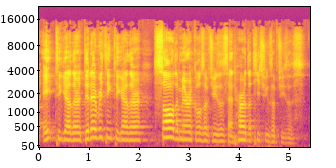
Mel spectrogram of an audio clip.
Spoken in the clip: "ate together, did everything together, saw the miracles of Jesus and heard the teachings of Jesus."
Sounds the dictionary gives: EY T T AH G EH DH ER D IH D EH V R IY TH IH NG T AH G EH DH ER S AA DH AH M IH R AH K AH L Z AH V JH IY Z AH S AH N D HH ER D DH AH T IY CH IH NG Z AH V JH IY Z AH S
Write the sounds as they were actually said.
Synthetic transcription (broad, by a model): EY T T AH G EH DH ER D IH D EH V R IY TH IH NG T AH G EH DH ER S AA DH AH M IH R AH K L Z AH V JH IY Z AH S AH N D HH ER D DH AH T IY CH IH NG Z AH V JH IY Z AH S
